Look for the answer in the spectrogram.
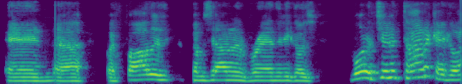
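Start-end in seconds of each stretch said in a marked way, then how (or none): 3.5-4.4 father's voice. Retold or imitated. Father offering drink, voiced.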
